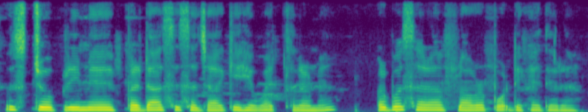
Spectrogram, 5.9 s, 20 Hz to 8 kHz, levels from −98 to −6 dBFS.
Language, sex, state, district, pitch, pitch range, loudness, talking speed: Hindi, female, Arunachal Pradesh, Papum Pare, 185 Hz, 175-190 Hz, -16 LUFS, 205 wpm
